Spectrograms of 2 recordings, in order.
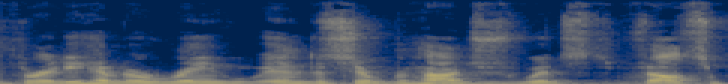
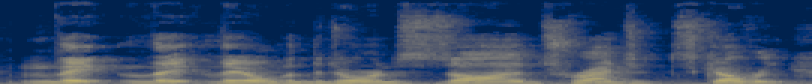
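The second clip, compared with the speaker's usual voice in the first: plain reading voice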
